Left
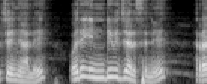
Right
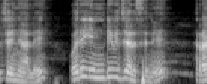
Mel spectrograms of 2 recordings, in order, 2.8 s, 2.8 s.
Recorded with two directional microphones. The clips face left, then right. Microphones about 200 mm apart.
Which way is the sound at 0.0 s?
35° left (ahead or behind).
